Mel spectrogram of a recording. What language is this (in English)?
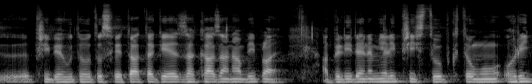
Czech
